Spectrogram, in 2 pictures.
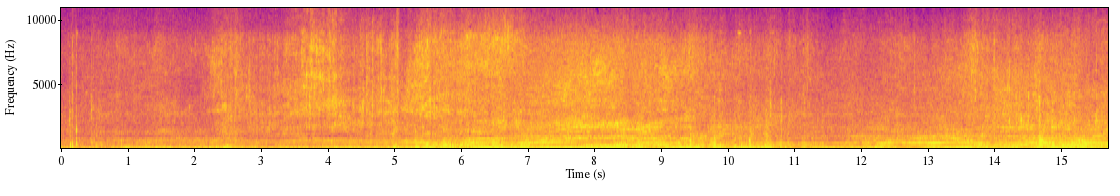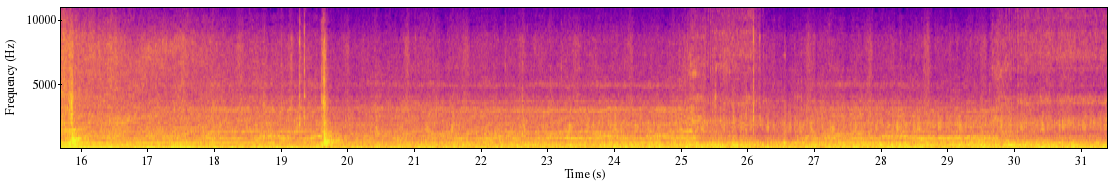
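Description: Mountain bike riding downhill onto an asphalt road: continuous tyre and wind noise. From about two seconds in until about sixteen seconds there is also a wavering, pitched sound over a low hum, and there is a single sharp click about two-thirds of the way through.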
